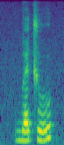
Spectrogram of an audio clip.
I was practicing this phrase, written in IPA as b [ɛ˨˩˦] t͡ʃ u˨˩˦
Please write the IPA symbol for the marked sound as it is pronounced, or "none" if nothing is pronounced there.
ɛ˨˩˦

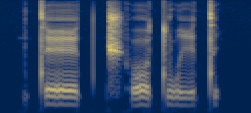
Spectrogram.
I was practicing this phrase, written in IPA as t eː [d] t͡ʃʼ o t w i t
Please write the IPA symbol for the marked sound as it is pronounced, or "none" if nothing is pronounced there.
t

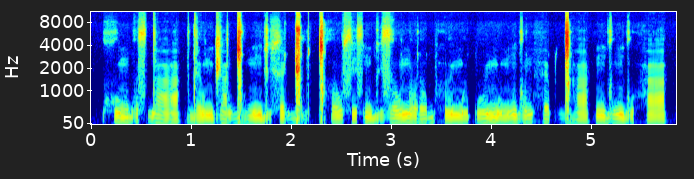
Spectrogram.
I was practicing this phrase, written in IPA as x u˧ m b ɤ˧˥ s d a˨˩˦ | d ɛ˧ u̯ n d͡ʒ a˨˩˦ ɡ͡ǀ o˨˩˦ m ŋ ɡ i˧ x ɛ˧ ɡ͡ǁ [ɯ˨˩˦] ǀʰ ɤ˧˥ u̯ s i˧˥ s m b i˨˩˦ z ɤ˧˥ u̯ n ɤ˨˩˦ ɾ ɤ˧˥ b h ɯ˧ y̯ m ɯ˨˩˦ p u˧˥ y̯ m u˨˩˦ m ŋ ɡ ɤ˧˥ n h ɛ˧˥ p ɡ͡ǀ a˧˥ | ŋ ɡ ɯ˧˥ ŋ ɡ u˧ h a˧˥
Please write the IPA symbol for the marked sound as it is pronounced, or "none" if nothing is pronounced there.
u˨˩˦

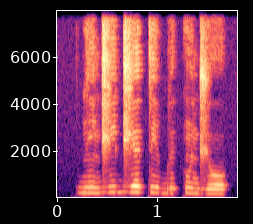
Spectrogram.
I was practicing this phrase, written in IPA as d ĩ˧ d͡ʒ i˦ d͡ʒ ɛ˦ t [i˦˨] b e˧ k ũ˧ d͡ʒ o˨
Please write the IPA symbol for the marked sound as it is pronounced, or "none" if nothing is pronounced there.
i˦˨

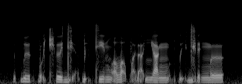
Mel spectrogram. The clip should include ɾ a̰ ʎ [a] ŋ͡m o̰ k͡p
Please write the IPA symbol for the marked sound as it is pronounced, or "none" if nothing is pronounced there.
a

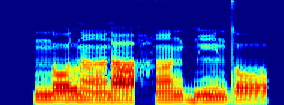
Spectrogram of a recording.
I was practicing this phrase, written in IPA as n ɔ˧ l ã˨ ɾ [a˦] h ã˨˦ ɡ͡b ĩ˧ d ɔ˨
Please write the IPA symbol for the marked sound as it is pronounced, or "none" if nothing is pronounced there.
a˨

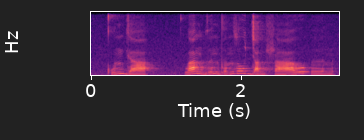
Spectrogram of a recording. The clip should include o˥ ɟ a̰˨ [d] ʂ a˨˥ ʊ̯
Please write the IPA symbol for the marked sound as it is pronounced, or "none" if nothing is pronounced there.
n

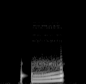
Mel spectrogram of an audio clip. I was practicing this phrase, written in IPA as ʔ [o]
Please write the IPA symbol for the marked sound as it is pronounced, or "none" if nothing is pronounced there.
o̤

